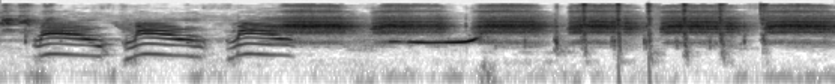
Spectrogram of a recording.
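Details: Talking Indian ringneck parrot gives three wavering meow-like calls, then a smooth upward whistle, over a steady hiss and sharp bursts.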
